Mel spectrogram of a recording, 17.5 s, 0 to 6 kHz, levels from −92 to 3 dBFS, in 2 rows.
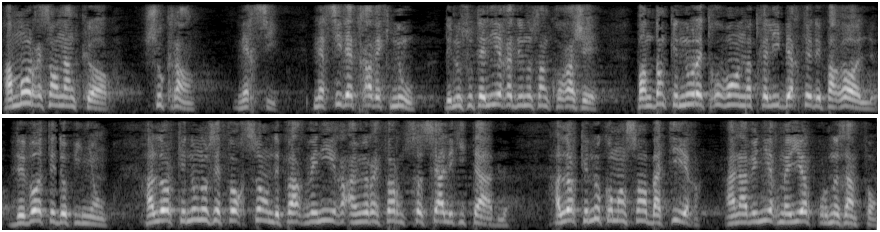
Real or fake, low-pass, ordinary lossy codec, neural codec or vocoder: real; 5.4 kHz; AAC, 32 kbps; none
